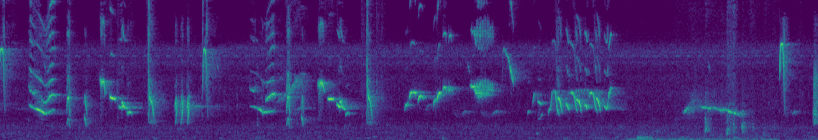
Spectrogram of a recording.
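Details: Oriental magpie-robin in a lure recording of fill-in song for pet-bird mimicry training. Fast trills and sharp high chips, a run of slurred whistles, then a lone descending whistle with a low hum beneath.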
